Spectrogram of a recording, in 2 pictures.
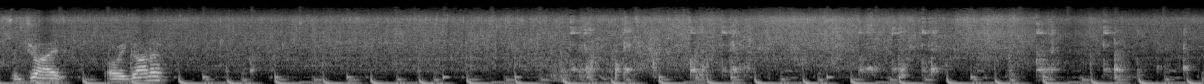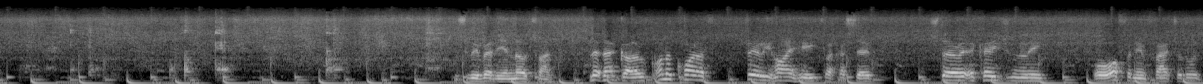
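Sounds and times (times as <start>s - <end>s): food sizzling in oil: 0.0s - 24.0s
metal spoon scraping a wok: 5.5s - 13.1s, 13.7s - 14.5s, 15.3s - 15.6s, 16.2s - 16.6s.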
